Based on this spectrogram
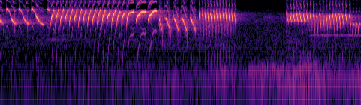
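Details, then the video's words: Canary singing a varied song of fast repeated tours: quick downslurred whistles, long rapid trills, a buzzy rolled phrase, a brief pause, then another dense rapid trill ending in lower notes. "هل لديك كناري لايغرد"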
